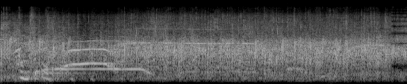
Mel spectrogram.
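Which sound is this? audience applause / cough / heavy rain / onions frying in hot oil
audience applause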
